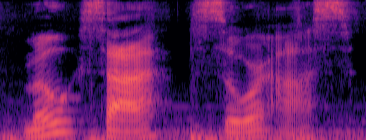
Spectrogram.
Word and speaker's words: mosasaurus: The mosasaurus, pronounced mosauras, wasn't a dinosaur, but a marine reptile that lived during the late Cretaceous period around 70 to 66 million years ago.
